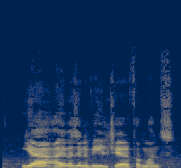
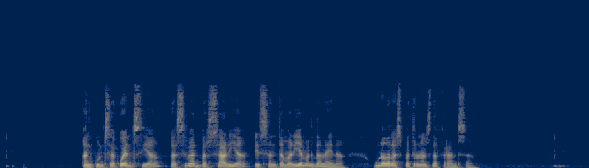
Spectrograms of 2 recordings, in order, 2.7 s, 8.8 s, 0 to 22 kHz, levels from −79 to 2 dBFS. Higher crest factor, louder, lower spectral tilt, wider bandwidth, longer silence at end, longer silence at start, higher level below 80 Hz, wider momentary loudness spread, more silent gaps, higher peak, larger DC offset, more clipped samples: second, 16 dB vs 22 dB; first, -17 LUFS vs -27 LUFS; about the same, -6 dB/octave vs -5 dB/octave; first, 13 kHz vs 11.5 kHz; second, 0.15 s vs 1.7 s; second, 0.3 s vs 1.25 s; first, -54 dBFS vs -78 dBFS; about the same, 12 LU vs 10 LU; neither; first, -2 dBFS vs -6 dBFS; neither; neither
